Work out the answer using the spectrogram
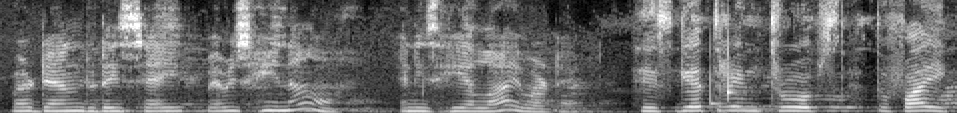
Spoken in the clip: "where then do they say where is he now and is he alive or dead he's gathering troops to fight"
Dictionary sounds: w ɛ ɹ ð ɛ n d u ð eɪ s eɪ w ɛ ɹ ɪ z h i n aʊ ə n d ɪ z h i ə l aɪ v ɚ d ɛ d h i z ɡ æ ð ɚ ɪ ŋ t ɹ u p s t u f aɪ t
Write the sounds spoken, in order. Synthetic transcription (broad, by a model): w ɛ ɹ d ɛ n d u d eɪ s eɪ w ɛ ɹ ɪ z h i n aʊ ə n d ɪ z h i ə l aɪ w ɚ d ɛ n h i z ɡ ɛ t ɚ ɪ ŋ t ɹ u p s t u f aɪ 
